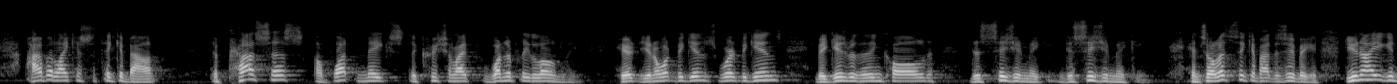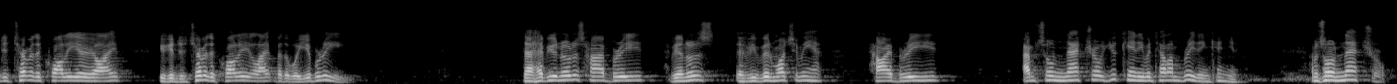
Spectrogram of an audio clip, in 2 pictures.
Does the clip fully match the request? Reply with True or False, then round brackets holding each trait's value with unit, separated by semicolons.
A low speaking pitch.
False (175 Hz)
